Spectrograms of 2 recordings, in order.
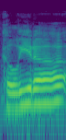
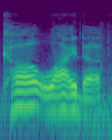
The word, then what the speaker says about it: Kalida: Love the way you pronounce Kalita. Locals call it Kalida. Kalida? Not Kalita?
